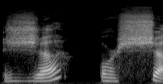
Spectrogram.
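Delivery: "je" as zhuh, then "sh" as shuh; Argentine variants. Shown as a demonstration. Teacher showing Argentine sounds, "je" as zhuh, "sh" as shuh. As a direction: buzz "je" like measure, then hush "sh". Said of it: "it's sometimes pronounced".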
